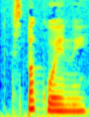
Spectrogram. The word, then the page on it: quiet: /ˈkwaɪ.ət/; [ˈkwaɪ.ət]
